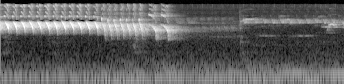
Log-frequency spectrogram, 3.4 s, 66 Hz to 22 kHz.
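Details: Spanish Timbrado canary of 2017 stock delivering a fast, even metallic trill of about a dozen pulses, sliding into a rolling buzz, then a brief pause and a thin high sustained note, over a faint low hum.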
